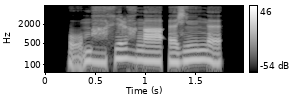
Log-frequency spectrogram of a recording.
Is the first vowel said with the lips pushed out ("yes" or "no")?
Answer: yes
